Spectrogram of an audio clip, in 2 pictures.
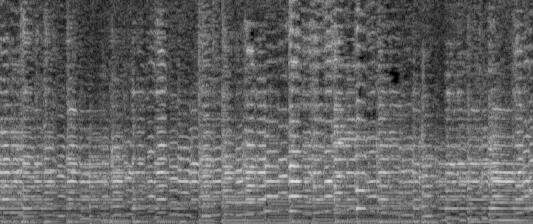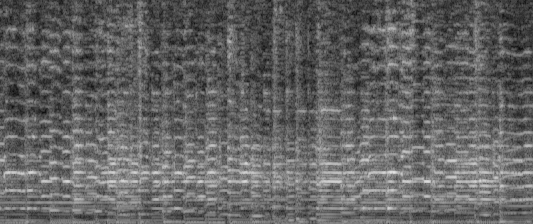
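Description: Fiddle playing a quick run of notes in an old-time fiddle tune, with steady lower accompaniment underneath, from a live recording.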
